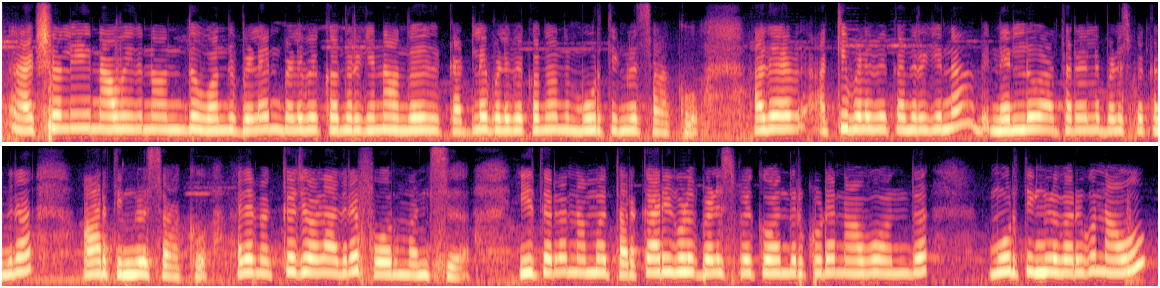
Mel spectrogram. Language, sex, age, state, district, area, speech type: Kannada, female, 45-60, Karnataka, Bellary, rural, spontaneous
